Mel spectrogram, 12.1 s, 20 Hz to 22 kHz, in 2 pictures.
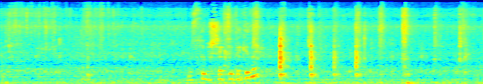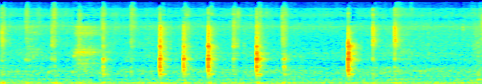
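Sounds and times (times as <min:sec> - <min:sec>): knife chopping on board: 0:02.8 - 0:09.7, 0:10.4 - 0:11.1.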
